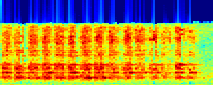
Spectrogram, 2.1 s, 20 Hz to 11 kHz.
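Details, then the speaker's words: Toyota 1NZ-FE cylinder head being built for turbo, hand lapping a valve with fresh compound: harsh sandy scrubbing with quick twisting strokes, rough and gritty from compound and seat marks; valve seat early in lapping. "can hear it's really rough and gritty that's part compound and part any little marks that are in there"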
